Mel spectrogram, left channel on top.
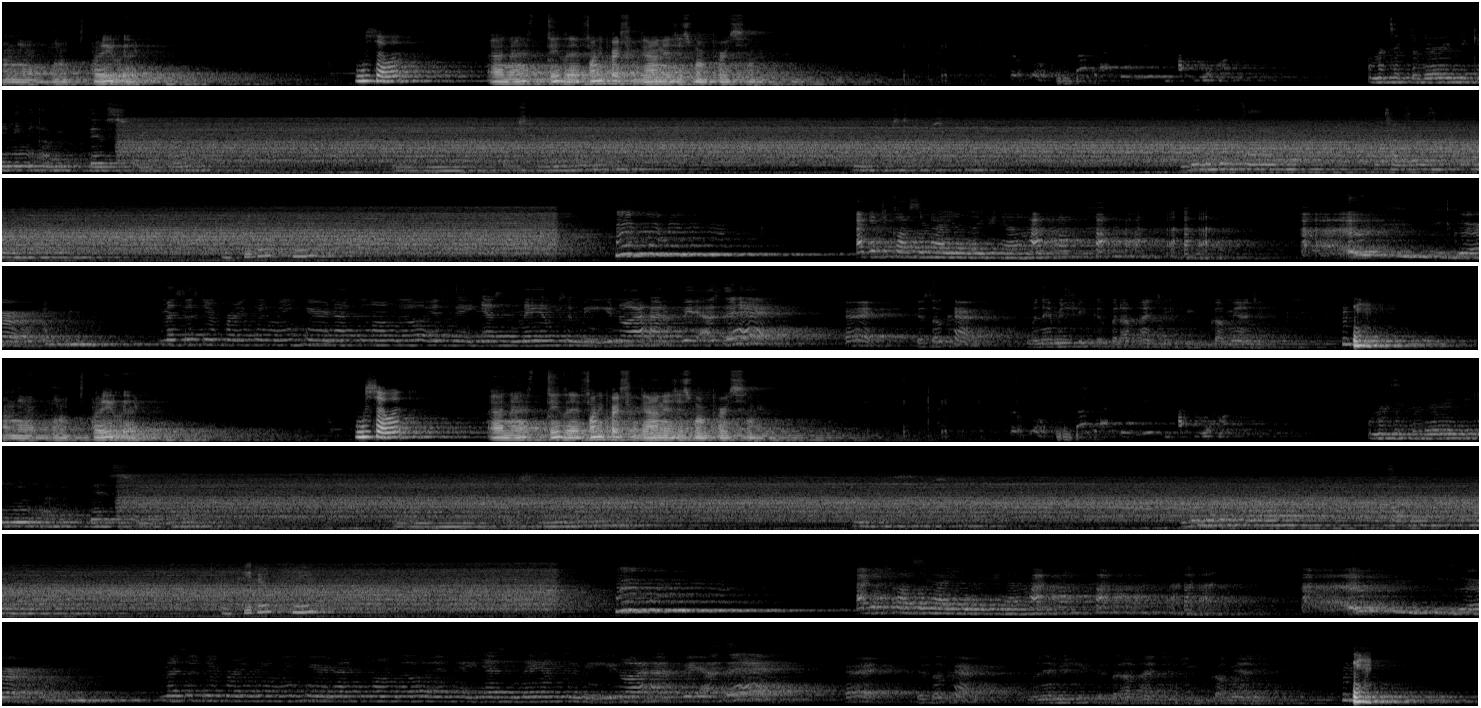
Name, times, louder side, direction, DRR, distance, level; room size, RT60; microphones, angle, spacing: voice 1, 0.0-1.4 3.3-3.4 4.8-7.7 10.1-10.4 10.7-12.3, right 1 dB, 15° right, 1.7 m, -29 dB
voice 2, 3.5-4.0 10.5-10.7 31.7-32.7 57.8-58.0, right 3 dB, 55° right, 0.8 m, -28 dB
voice 3, 13.7-16.7 18.6-21.0 23.3-24.5 24.9-25.2 26.5-27.7 27.9-28.0 28.5-30.3 35.7-36.9 38.1-41.6 42.5-45.1 45.9-52.1 52.7-53.1 53.4-54.1 54.5-56.9 57.2-58.0, left 1 dB, 80° left, 4.5 m, -41 dB
sound 1, 15.9-35.1, left 2 dB, 20° left, 1.4 m, -38 dB
28.0 x 21.5 x 7.3 m
head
